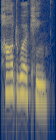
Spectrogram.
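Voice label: "hard working", British English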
